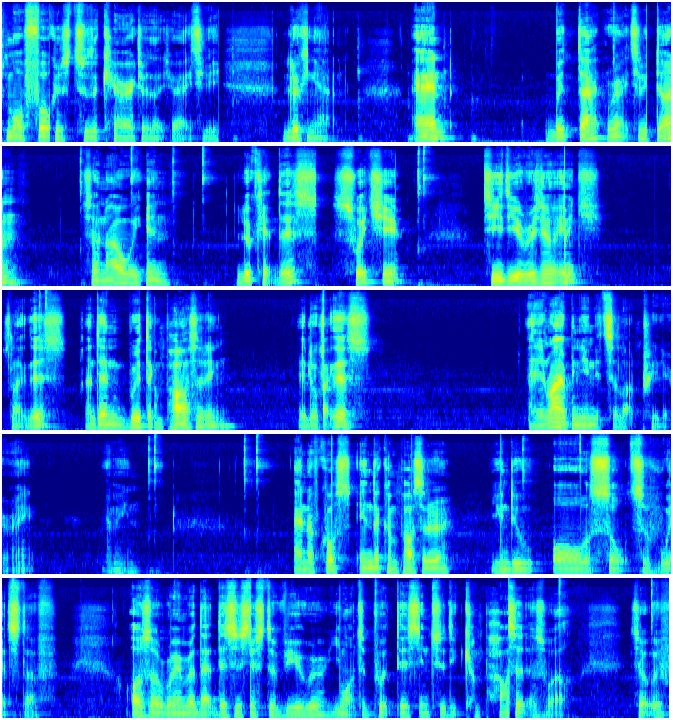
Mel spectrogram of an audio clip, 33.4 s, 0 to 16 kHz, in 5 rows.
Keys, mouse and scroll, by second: 2.2 middle click, 3.1-3.5 scroll down 4, 3.5 middle click, 4.3 middle click, 5.9 alt+v, 7.4 click, 8.3 click, 10.7 click, 21.4 click, 22.4 click, 26.3 click, 30.4 click, 33.1 click.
